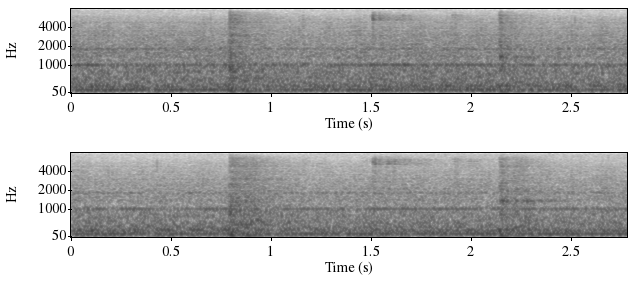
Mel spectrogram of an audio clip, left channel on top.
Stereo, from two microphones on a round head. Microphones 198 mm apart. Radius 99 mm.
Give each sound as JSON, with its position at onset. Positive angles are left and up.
{"t": 0.8, "sound": "a door slam", "side_deg": 45, "distance_m": 5.5}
